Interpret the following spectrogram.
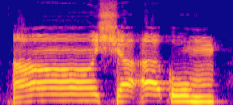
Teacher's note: On the noon we make a ikhfa sound, like we hide the sound of noon into our nose, and also we long 1 alif.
